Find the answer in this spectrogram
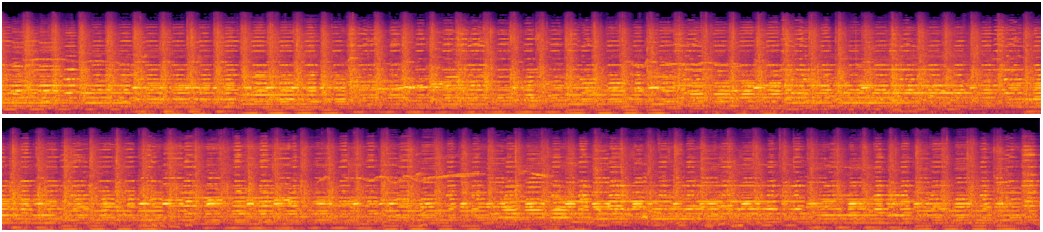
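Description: A Russian garmon (red button accordion) played solo and live: a fast instrumental passage of chords over a pulsing bass, in a quick, even rhythm.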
